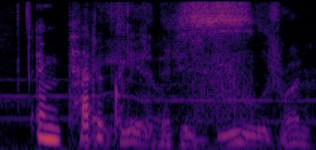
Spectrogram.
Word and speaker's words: Empedocles: Empedocles. I was close to pronouncing it when I was looking at it.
